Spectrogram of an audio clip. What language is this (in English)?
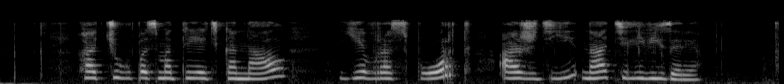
Russian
